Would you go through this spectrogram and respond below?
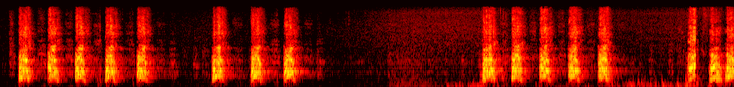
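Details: Golden Retriever barking at a skateboard: rapid runs of loud, clipped barks, roughly three per second, broken by a quiet gap with low rumbling, then another fast burst of repeated barks.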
